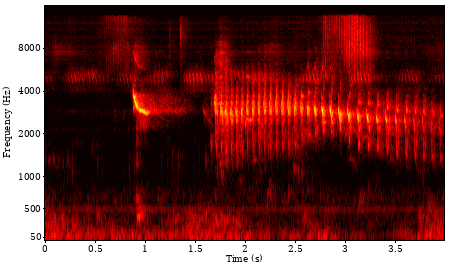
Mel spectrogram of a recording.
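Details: Juvenile martial eagle in a tree across Gowrie dam in Djuma Game Reserve, Sabi Sand Wildtuin, South Africa, 2 May 2023, 16:07; one sharp short note, a pause, then a quick pulsing series of whistled notes falling gently in pitch.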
